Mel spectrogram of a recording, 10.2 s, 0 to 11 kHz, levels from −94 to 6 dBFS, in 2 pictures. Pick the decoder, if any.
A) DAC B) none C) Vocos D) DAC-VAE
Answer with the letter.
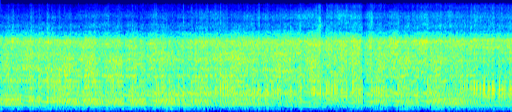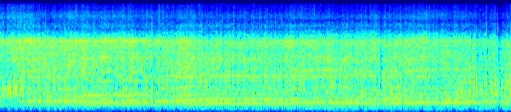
B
